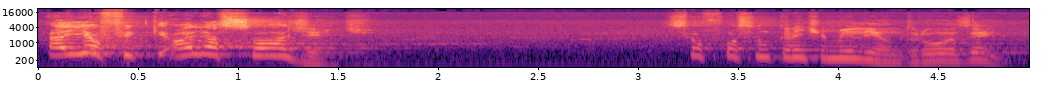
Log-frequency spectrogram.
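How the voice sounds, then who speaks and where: A male pastor, telling a story in a sermon as an animated storyteller. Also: very high-pitched, a little slow. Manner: lively, animated storyteller who acts out dialogue. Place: large church hall during an assembly. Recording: echoey hall with faint background noise.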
